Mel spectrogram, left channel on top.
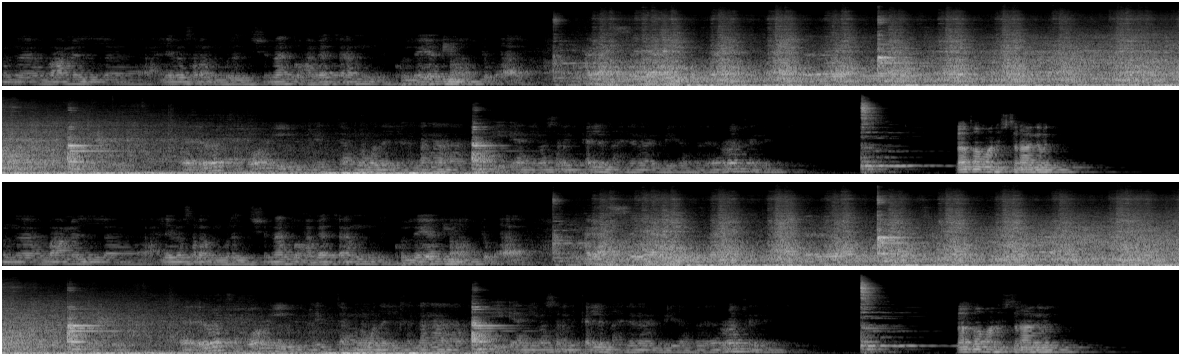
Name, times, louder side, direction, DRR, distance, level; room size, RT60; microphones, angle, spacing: voice 1, 0.0-5.2 5.8-7.3 8.0-19.5, right 1 dB, 50° right, -2 dB, 0.5 m, -33 dB
Train, 5.4-13.5, left 1 dB, 5° right, 1.1 m, -28 dB
sound 1, 5.5-6.1 8.8-10.0 12.4-13.3 16.5-17.3 20.4-21.4, right 1 dB, 35° right, 0.9 m, -28 dB
sound 2, 6.2-17.2 17.5-17.8, equal, 40° left, 1.3 m, -28 dB
voice 2, 21.3-22.2, left 2 dB, 75° left, 4 dB, 0.5 m, -27 dB
3.5 x 2.5 x 2.4 m, 0.75 s
head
